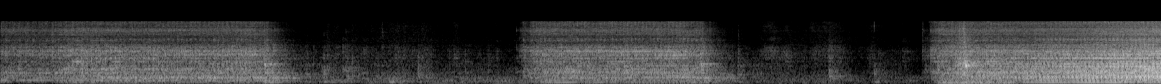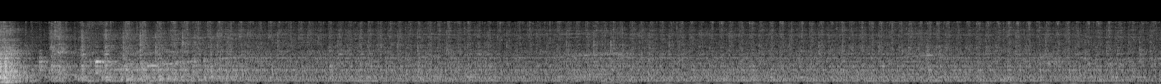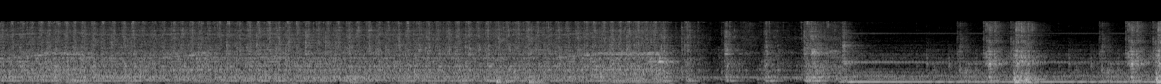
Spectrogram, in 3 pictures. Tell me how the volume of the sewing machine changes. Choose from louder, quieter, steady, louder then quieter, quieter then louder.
louder then quieter.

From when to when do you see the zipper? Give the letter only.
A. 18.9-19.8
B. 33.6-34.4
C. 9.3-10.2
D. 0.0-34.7
C.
